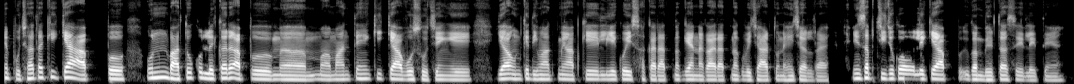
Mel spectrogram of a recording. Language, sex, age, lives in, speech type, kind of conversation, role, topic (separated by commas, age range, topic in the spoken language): Hindi, male, 18-19, India, conversation, advice, advisor, सार्वजनिक रूप से बोलते समय मुझे अधिक आत्मविश्वास कैसे मिल सकता है?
